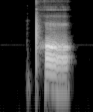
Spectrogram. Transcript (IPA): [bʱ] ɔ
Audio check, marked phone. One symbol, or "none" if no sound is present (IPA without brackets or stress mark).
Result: pʰ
